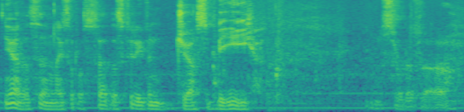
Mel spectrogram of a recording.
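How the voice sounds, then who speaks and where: Man, very low voice, casual hobbyist narration, unhurried, thinking out loud, clearly noisy home recording. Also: fairly even intonation. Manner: unhurried, musing aloud to himself. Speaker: hobbyist radio restorer. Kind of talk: casual hands-on restoration video narration.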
